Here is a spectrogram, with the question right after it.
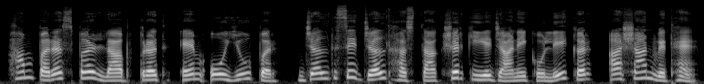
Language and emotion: Hindi, neutral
